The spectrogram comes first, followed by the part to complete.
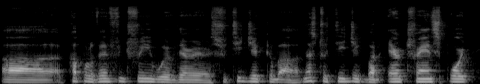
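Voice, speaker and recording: A man hosting a board-game series, giving a casual recap in a halting way, repeating himself and checking in with "okay". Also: mid-range voice, fairly even intonation, a little mellow. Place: indoor home game room he calls the bunker.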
